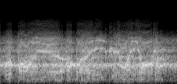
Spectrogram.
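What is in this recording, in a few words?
Russian speech, Ka-50 Wingman; Messages engaged defensive; DCS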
